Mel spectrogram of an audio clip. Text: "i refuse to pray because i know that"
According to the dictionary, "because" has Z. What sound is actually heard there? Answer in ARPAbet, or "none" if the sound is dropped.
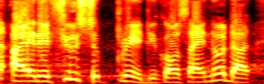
S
